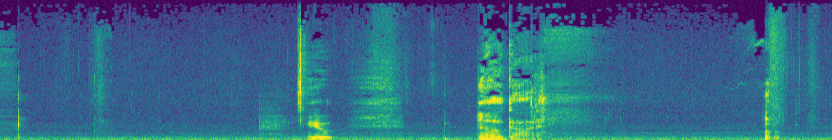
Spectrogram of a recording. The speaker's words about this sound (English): Oh my god, I don't know why every time I'm about to record, I get like hiccups, the burp. Something's going on with me, man, every time. See, here we go.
